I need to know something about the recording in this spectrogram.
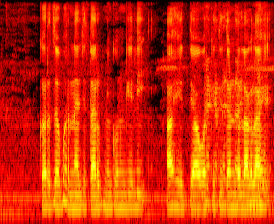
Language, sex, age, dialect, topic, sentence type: Marathi, male, 18-24, Standard Marathi, banking, question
